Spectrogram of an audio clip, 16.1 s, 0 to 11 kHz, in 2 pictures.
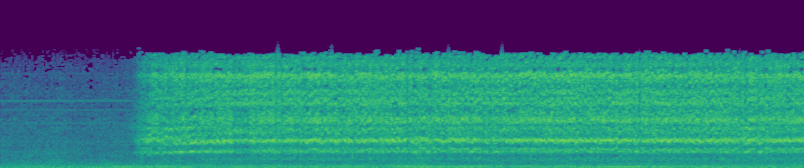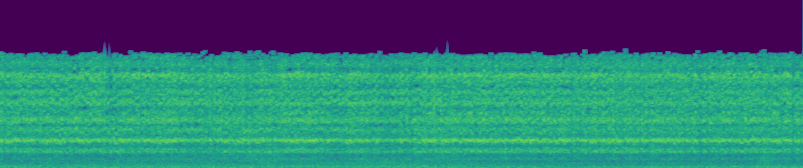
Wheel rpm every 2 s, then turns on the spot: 70, 160, 160, 160, 160, 160, 160, 160.
none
